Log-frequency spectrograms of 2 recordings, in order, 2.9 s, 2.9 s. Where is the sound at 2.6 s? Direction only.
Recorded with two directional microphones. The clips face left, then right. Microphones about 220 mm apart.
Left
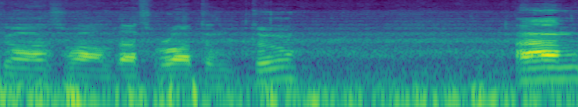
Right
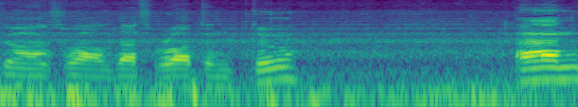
25° right (ahead or behind).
